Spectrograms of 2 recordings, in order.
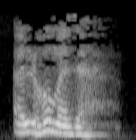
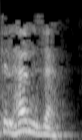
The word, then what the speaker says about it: الهمزة: سورة الهمزة، وهكذا تنطق. أما الذين لا يعرفون النطق الصحيح يقرؤونها سورة الهمزة. تقول له يا ابني الهمزة، يقول لك ما هو يا أستاذ ما هي مش متشكلة، مش مكتوب كده بضم الهاء وفتح الميم.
